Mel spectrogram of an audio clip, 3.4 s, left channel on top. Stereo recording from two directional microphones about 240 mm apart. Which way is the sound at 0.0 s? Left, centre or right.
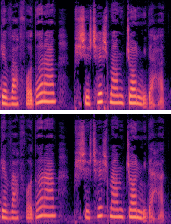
Centre.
